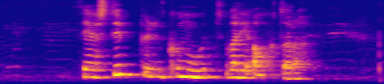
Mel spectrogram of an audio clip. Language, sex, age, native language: Icelandic, female, 12, Icelandic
